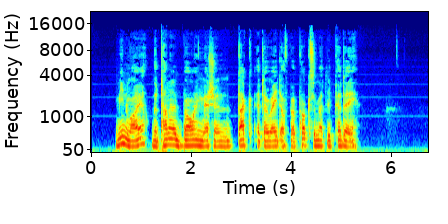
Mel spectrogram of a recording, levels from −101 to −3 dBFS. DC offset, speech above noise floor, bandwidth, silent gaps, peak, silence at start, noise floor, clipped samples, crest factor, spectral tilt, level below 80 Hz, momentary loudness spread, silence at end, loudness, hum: under 0.1%; 40 dB; 13 kHz; none; -4 dBFS; 0.5 s; -60 dBFS; under 0.1%; 16 dB; -6.5 dB/octave; -48 dBFS; 7 LU; 1.45 s; -21 LUFS; none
